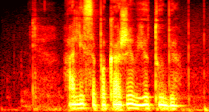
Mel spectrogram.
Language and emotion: Russian, neutral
